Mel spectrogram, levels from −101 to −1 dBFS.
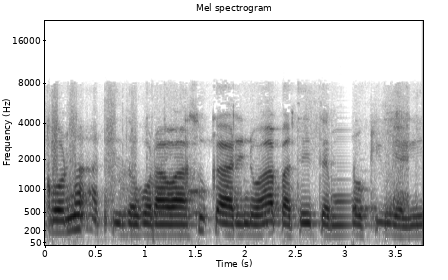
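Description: At 2.93 s a burst of packet loss hits the call. Several packets arrive too late or not at all, so the receiver extends the last sound for about 140 ms, fading it out until the audio resumes at 3.09 s with roughly 140 ms of speech skipped. Throughout, the band limit of the Opus call path, near 8 kHz, can be heard.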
